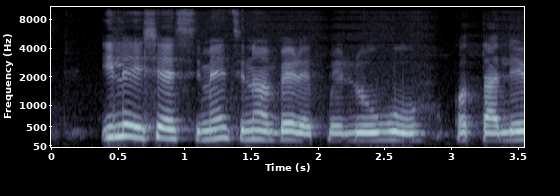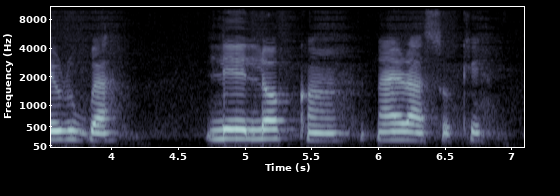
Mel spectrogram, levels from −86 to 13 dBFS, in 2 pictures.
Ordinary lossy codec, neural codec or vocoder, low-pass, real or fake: none; none; 9.9 kHz; real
